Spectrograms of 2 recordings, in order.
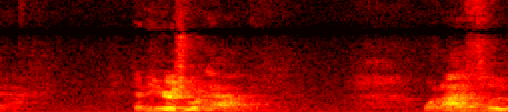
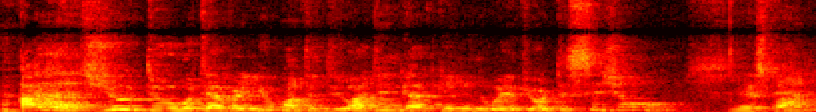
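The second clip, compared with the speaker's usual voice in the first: hammed-up French accent, pitched up and louder; a silly French accent, higher; fake French accent; 6 semitones higher, 5 dB louder than usual. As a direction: ham up the French to win the argument. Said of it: "kill the fake French accent".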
